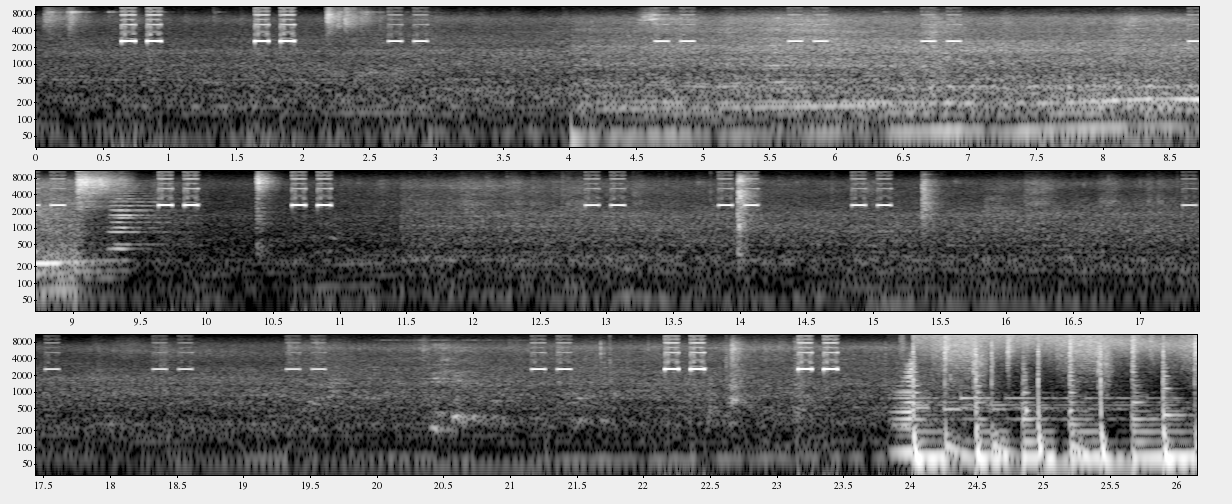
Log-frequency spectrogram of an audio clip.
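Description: Digital alarm clock beeping in short high double beeps, repeating on and off. A swelling rumble that rises in pitch builds over several seconds and cuts off suddenly about nine seconds in.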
